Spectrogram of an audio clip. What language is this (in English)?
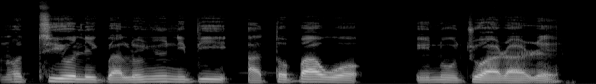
Yoruba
